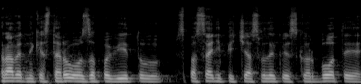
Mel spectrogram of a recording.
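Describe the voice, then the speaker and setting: Speaking at a fairly quick pace, a man uses a fairly high voice in a Ukrainian accent. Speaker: church member asking a question. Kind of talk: question from audience. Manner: hesitant, many fillers.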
